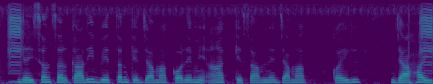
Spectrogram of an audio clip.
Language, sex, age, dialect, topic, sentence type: Magahi, female, 25-30, Western, banking, statement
